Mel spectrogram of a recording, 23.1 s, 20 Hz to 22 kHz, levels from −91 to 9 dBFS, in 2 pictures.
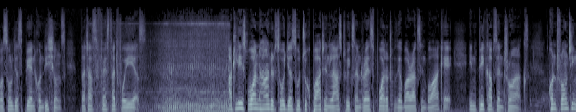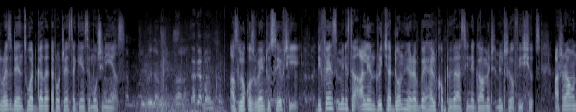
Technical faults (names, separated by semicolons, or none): short concealed packet loss; burst of packet loss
